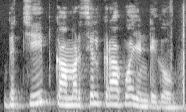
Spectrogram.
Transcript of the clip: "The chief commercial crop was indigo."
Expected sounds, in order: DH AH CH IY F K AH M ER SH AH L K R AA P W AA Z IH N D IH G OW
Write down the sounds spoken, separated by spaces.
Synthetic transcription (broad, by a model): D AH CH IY P K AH M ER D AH L K R AA P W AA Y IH N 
